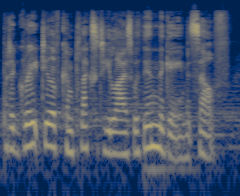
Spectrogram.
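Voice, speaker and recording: A woman playing a calm, formal woman who speaks politely and with measured logic. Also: fairly low pitch, soft background music, natural voice.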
